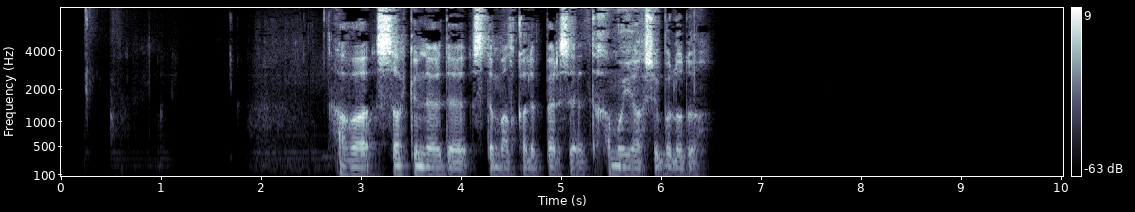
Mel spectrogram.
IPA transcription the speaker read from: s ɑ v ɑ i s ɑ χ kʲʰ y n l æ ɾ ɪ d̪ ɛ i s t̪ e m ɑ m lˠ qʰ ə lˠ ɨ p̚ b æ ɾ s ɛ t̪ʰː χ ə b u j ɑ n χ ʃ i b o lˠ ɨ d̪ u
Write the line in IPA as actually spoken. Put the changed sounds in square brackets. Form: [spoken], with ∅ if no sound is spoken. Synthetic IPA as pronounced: [h] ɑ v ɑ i s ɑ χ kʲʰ y n l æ ɾ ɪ d̪ ɛ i s t̪ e m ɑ [∅] lˠ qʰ ə lˠ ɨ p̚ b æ ɾ s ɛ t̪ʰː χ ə [m] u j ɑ [∅] χ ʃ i b o lˠ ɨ d̪ u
